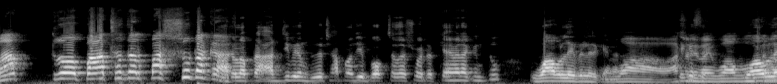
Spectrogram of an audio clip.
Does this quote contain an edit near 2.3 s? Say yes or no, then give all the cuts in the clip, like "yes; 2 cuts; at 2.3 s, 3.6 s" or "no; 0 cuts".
yes; 1 cut; at 2.3 s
